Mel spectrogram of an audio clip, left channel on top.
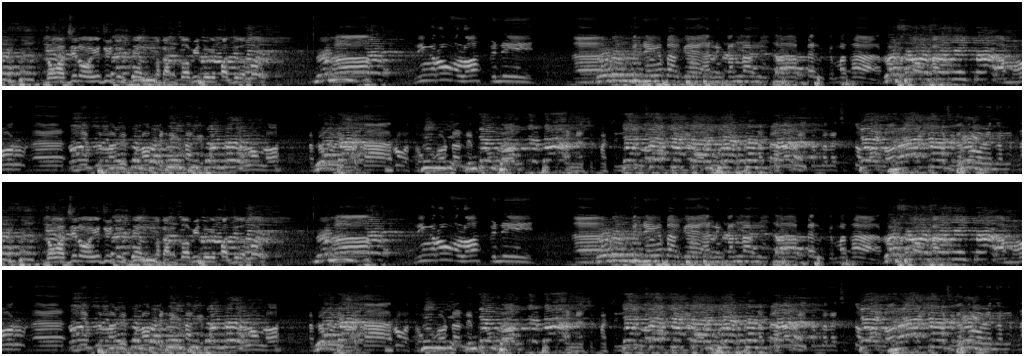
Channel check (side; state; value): both; identical; correlation 1.00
